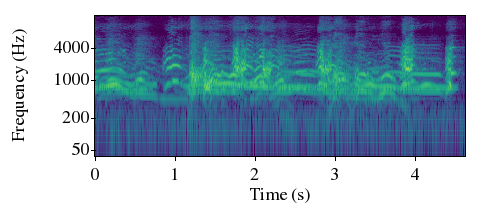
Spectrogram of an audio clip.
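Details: A chorus of howling dogs fills Dunedin's dog park, coached as a dog choir: sustained wavering howls overlap with sharp high yips and bark-like bursts in quick succession.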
